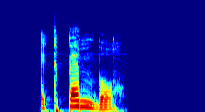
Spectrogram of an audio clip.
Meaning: 1. to transmit, broadcast 2. to radiate, emit
- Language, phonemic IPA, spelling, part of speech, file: Greek, /ekˈpem.bo/, εκπέμπω, verb, EL-εκπέμπω.ogg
